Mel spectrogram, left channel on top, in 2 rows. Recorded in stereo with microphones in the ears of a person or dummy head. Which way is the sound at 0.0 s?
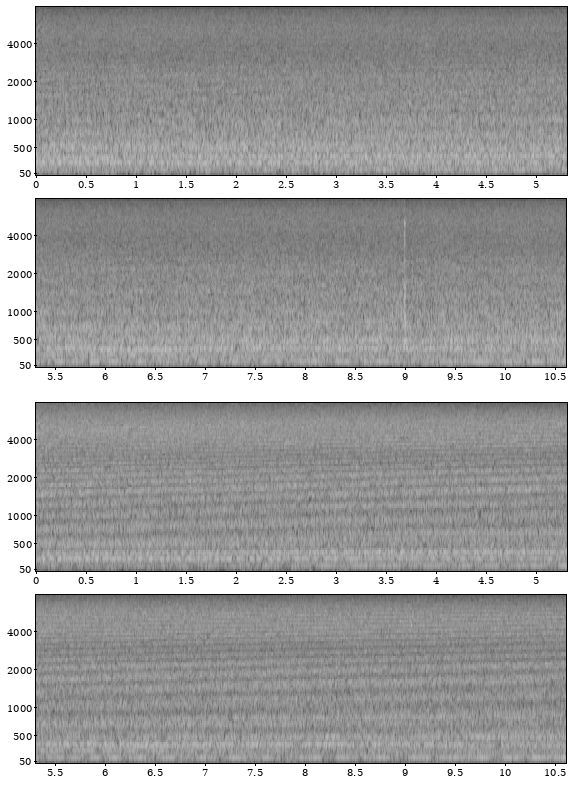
55° right (ahead or behind).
